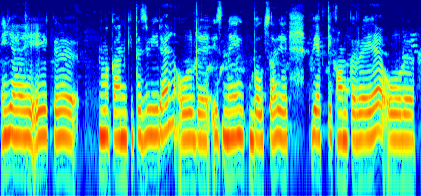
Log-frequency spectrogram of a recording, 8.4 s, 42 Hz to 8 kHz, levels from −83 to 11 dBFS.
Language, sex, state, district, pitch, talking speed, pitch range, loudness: Hindi, female, Uttar Pradesh, Shamli, 200 Hz, 120 wpm, 190-210 Hz, -12 LUFS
